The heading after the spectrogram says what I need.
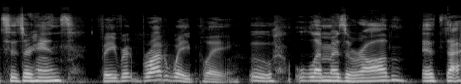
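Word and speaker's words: Les Misérables: Ooh, Les Miserables.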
